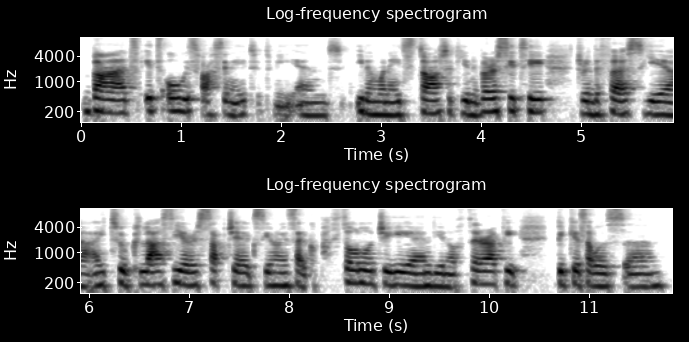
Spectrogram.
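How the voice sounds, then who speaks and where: Lower-voiced woman. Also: level tone, moderate pace. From Canary Islands, Spain. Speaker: podcast guest, clinical psychologist. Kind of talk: reflective conversational interview answers.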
